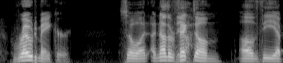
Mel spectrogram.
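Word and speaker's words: Rodemaker: with all these announcers I had no idea it was pronounced Tate roadmaker so another victim of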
